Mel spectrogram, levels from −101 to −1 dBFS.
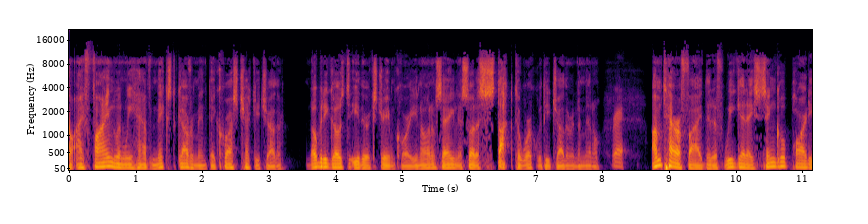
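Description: At 4.67 to 4.69 s, again at 6.81 s, and once more from 9.39 to 9.53 s, you get a lost packet rebuilt from error correction. The missing audio was filled in from the low-bitrate backup copy carried in the following packet, so nothing drops out. Those stretches just turn briefly rougher and noisier. The first two are each about 20 ms, which fits a single lost frame. The last runs about 80 ms, pointing to a short burst of several packets.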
